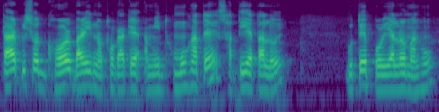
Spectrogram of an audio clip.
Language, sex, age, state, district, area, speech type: Assamese, male, 18-30, Assam, Tinsukia, rural, spontaneous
